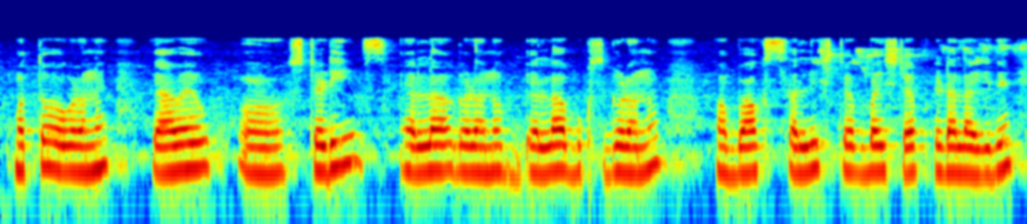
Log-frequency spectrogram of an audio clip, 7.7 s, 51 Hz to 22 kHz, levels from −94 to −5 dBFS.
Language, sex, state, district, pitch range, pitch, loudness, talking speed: Kannada, female, Karnataka, Koppal, 210-235 Hz, 215 Hz, -16 LUFS, 125 wpm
